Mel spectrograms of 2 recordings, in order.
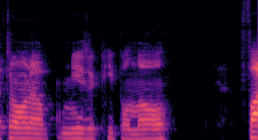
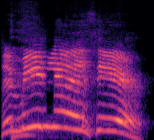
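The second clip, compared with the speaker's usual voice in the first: very high, slow cartoonish alarm; mock panic; 12 semitones higher, 4 dB louder, slower than usual. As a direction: draw out a hammed-up warning up high.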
